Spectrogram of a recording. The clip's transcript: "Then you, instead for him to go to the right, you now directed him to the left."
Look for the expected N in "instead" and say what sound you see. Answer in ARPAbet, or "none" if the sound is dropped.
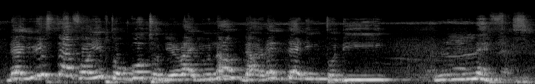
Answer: none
